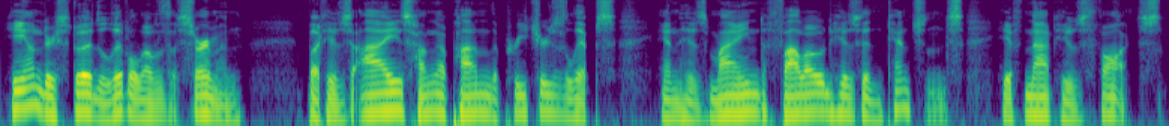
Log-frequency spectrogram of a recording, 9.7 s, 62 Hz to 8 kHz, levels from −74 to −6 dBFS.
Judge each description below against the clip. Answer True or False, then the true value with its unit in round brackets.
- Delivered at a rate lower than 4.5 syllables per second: True (4.0 syllables/s)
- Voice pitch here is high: False (95 Hz)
